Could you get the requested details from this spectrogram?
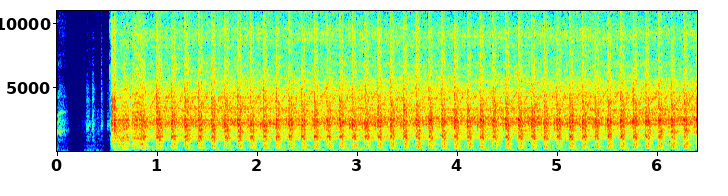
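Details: Foton Thunder with low power. The starter cranks steadily at about four compressions a second for over six seconds without the engine catching. Hard starting, long crank, cause unknown.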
